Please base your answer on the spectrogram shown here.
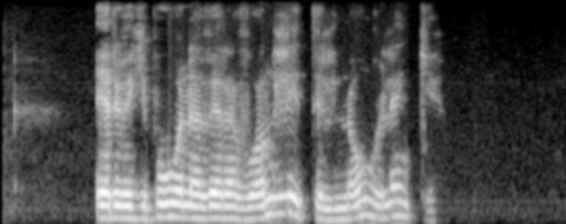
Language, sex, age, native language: Icelandic, female, 50-59, Icelandic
